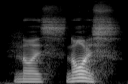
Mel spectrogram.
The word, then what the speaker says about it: Noce: I did like partnering Alicia up with is it Noice? How do you Noice. Pronounce his name? N-O-C-E. – Yeah. Noice.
